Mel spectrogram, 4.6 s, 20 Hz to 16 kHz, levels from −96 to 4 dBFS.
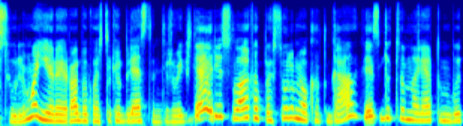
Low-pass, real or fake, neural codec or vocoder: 14.4 kHz; fake; codec, 32 kHz, 1.9 kbps, SNAC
